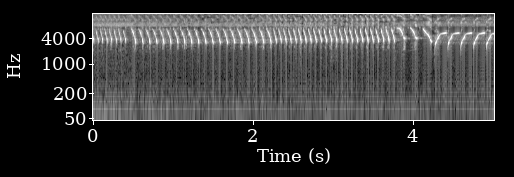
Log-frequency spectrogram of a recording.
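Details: Breeding male canary singing for attraction: a steady rapid trill of bright chips for nearly four seconds, then a few separate rising whistled notes.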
